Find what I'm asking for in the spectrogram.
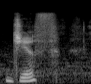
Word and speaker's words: Jif: So the way that I pronounce it is Jif, as with a J and a soft.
